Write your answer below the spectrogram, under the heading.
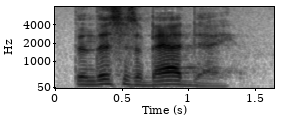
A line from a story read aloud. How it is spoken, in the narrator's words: Wendy said quietly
